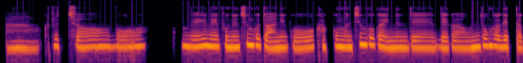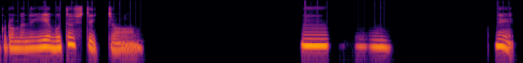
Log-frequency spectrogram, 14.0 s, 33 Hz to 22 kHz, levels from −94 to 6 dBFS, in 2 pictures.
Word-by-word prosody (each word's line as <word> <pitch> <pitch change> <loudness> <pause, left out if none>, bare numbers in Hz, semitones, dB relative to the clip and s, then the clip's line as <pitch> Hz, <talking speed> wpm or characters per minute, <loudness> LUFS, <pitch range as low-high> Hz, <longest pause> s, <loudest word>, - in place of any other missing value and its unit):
아 150 -1 -5
그렇죠 185 -1 -2
뭐. 185 +2 -2 0.5
매일매일 190 +1 +3
보는 175 -1 +2
친구도 205 -3 +3
아니고 160 +1 -1
가끔은 175 0 0
친구가 220 -4 +4
있는데 165 0 -1
내가 160 -1 -1
"운동 180 +6 +2
가겠다." 180 -5 +1
그러면은 155 -1 -3
이해 175 +2 +3
못할 165 +9 +2
수도 190 -5 -1
있죠. 140 +5 -5 2.1
으음. 195 -3 0 1.4
네. 190 -7 +1
175 Hz, 205 characters per minute, -28 LUFS, 160-190 Hz, 2.1 s, 친구가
